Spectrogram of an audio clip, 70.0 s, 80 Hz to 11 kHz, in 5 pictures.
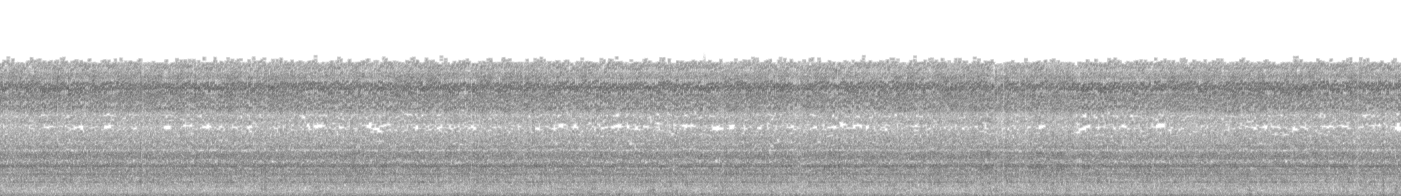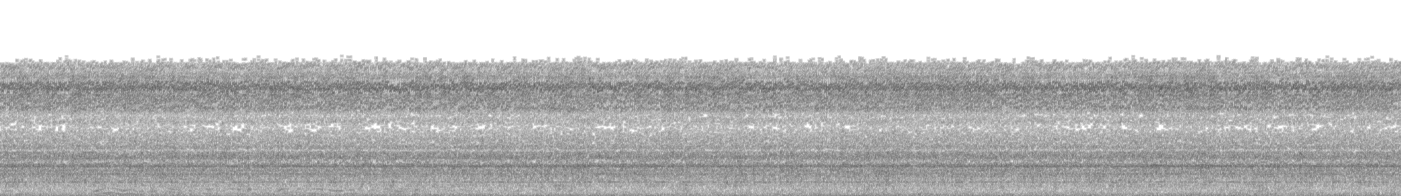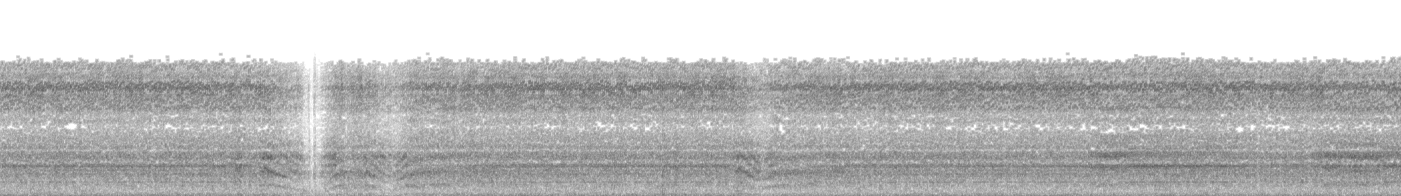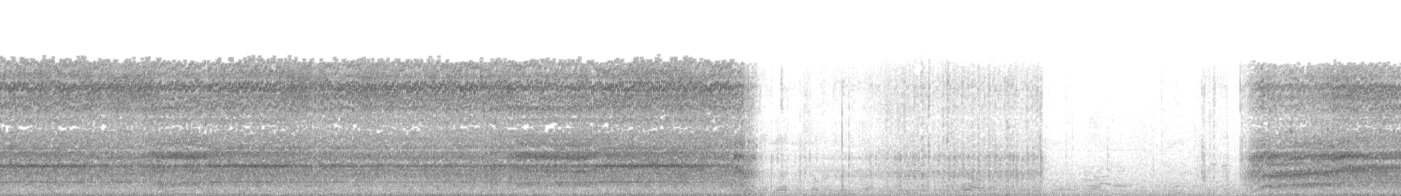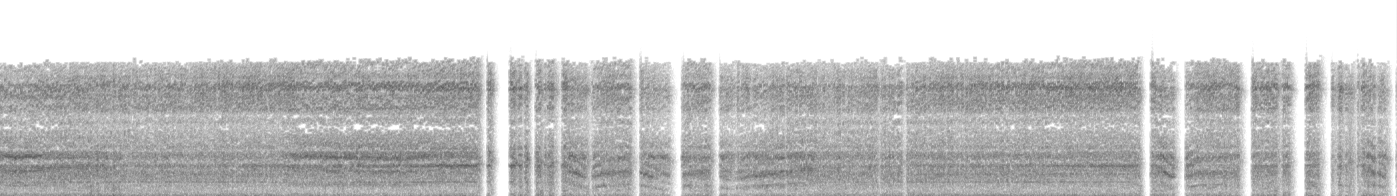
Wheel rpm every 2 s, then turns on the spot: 230, 230, 230, 230, 230, 230, 230, 240, 230, 230, 230, 230, 240, 230, 230, 120, 210, 200, 220, 230, 230, 230, 230, 230, 150, 20, 10, 120, 230, 230, 190, 90, 230, 210, 190.
50-54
